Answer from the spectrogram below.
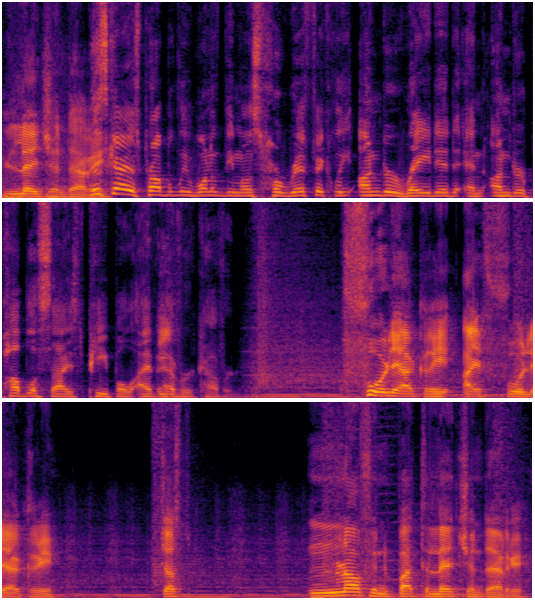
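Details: Adult male speaker; normal voice.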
